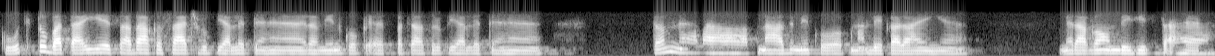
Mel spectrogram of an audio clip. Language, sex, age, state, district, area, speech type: Hindi, female, 60+, Bihar, Begusarai, urban, conversation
